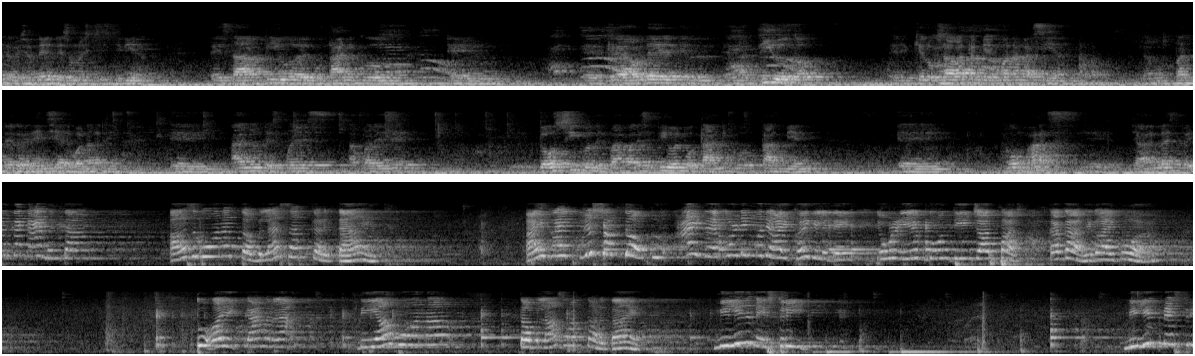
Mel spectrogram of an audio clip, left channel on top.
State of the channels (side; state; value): both; different; correlation 0.00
